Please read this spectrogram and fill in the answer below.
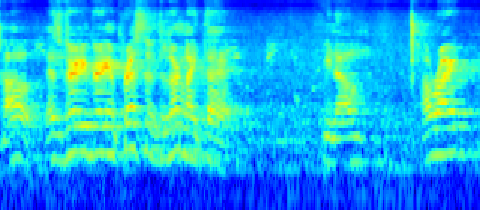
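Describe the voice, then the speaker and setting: High-voiced male interviewer, very echoey. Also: moderate pace, bright, forceful tone. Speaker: interviewer, travel show host. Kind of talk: casual interview. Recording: echoey, reverberant space with background noise.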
